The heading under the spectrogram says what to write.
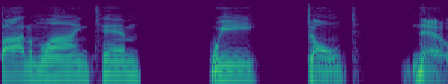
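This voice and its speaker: A speaker with an American accent talks at a fairly slow pace with very wide pitch swings, in a dry, close sound with no echo over a quiet background. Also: man. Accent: slight Southern-sounding. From Maryland. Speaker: talk show host. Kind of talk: opinion talk show, reading viewer comments.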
